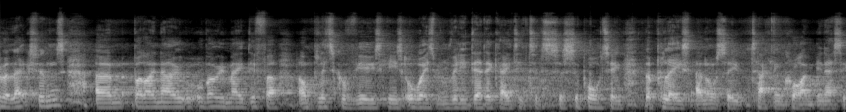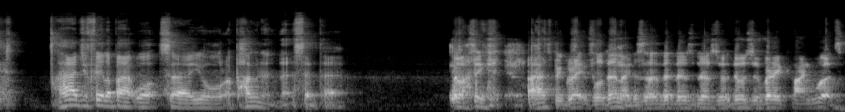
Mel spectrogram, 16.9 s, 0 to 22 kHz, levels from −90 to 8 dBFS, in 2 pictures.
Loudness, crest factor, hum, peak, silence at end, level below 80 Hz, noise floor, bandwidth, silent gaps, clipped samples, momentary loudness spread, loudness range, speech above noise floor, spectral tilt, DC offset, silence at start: -20 LUFS; 20 dB; none; -2 dBFS; 0 s; -74 dBFS; -67 dBFS; 14.5 kHz; none; under 0.1%; 7 LU; 3 LU; 47 dB; -2.5 dB/octave; under 0.1%; 0 s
